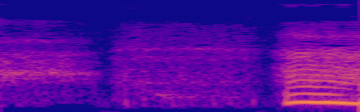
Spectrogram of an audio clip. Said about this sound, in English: you're breathing in, just nice and beautiful. Oh, yeah. Oh, breathing in. Oh, yeah, I can do this all afternoon.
